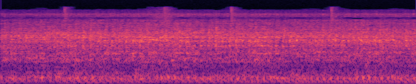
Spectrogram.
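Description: Motorcycle engine running steadily at a constant speed as the bike is ridden.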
